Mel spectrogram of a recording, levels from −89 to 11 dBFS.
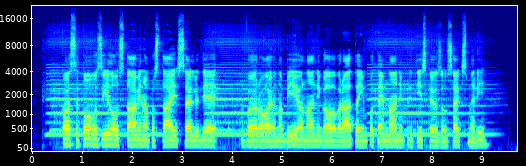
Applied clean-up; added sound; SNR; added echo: none; Harmonica; 12 dB; none.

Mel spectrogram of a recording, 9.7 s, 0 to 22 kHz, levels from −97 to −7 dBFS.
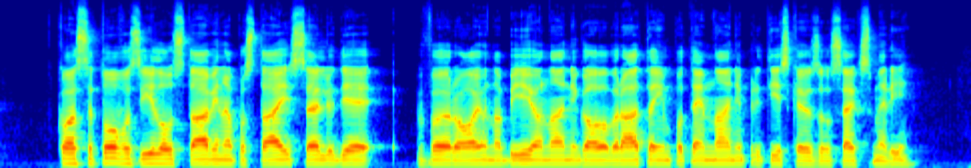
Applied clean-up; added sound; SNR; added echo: none; none; none; none.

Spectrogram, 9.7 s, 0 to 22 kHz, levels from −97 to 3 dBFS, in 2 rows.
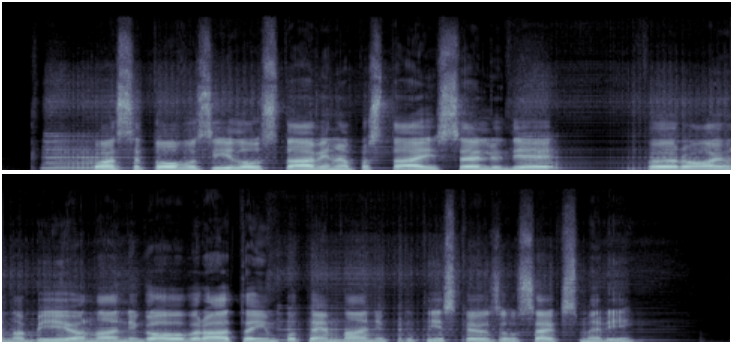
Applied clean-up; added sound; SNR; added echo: neural mask model RNNoise.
